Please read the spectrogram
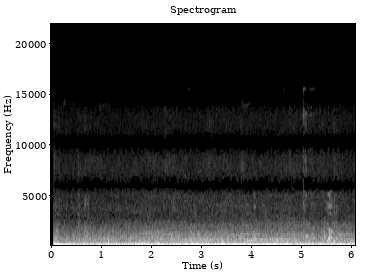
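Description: Steady low hum of the electric blower that keeps an inflatable slide inflated, with a faint thin whine above it. High children's voices call briefly near the end.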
